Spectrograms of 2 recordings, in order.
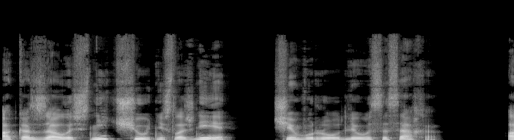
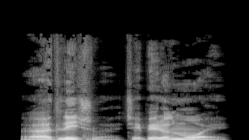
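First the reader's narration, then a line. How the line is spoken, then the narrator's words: Snorting creature. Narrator (Russian): фыркнул хаттаж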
